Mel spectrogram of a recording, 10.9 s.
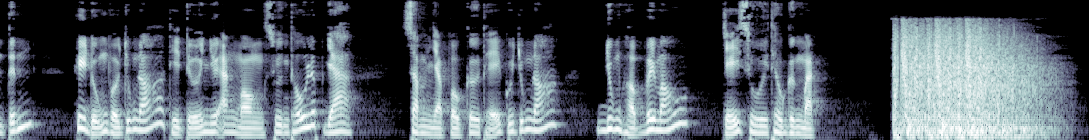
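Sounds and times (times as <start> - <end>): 
speech: 0.0 - 8.3
series of explosions: 9.0 - 10.8.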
